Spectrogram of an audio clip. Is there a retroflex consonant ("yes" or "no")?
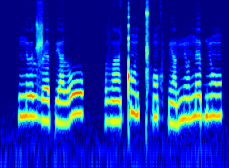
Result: yes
